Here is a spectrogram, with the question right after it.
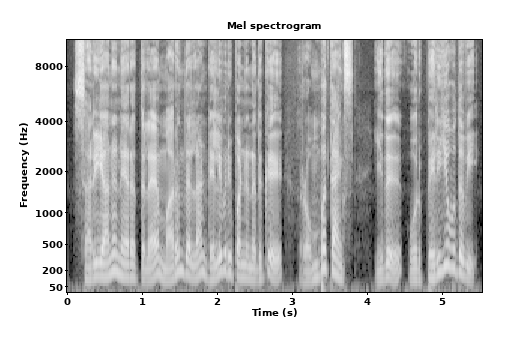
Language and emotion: Tamil, happy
